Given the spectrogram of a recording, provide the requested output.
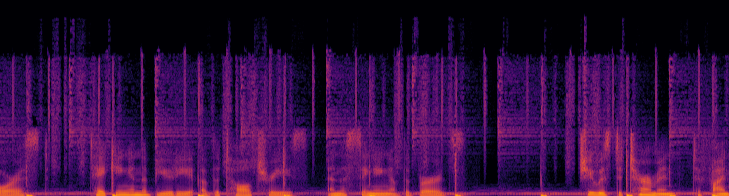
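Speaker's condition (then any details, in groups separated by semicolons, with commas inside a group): No condition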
